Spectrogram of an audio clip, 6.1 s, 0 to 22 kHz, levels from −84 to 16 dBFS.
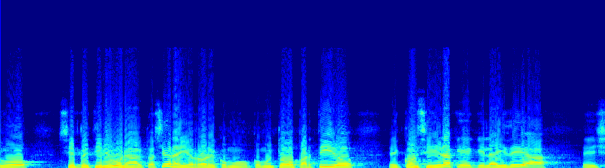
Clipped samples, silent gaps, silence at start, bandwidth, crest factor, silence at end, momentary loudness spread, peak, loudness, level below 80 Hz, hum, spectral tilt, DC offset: under 0.1%; none; 0 s; 10 kHz; 10 dB; 0 s; 10 LU; -12 dBFS; -23 LUFS; -68 dBFS; none; -7.5 dB/octave; under 0.1%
